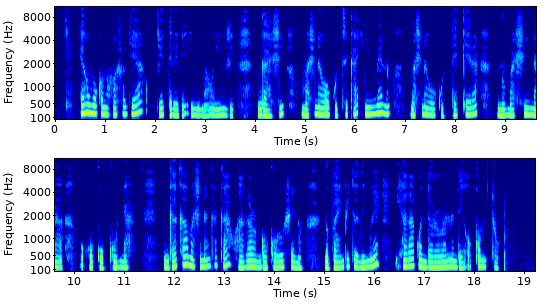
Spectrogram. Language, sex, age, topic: Oshiwambo, female, 25-35, agriculture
